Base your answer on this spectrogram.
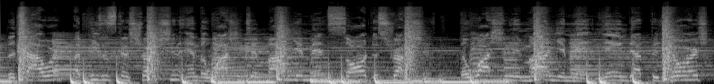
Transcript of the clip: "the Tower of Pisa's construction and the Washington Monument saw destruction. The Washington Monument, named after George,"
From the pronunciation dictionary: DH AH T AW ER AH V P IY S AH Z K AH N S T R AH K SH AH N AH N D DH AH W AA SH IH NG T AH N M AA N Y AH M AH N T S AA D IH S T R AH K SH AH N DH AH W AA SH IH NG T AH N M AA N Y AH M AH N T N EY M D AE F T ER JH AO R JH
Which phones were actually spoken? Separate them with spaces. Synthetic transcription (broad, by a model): DH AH T AW ER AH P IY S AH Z K AH N S T R AH K SH AH N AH N DH AH W AA SH IH NG T AH N M AA N Y AH M AH N T S AA D IH S T R AH K SH AH N DH AH W AA SH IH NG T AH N M AA N Y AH M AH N N EY M D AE T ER JH AO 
